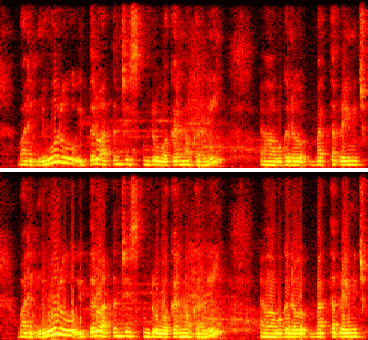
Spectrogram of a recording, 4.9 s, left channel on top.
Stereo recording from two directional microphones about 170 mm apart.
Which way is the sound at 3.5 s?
20° right (ahead or behind).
